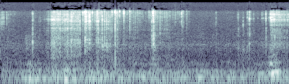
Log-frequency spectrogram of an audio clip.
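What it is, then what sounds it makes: Dry soap bar being cut and scraped. A metal blade cuts and scrapes a grid into the surface of a solid, hand-sized, black-and-white striped bar of dry soap held in fingers with long white-painted nails. Small cubes crumble off as it goes. The sound is a bright, dry run of crisp scraping and crunching strokes at an uneven pace, with a few sharper crackles standing out over a soft low rumble.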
